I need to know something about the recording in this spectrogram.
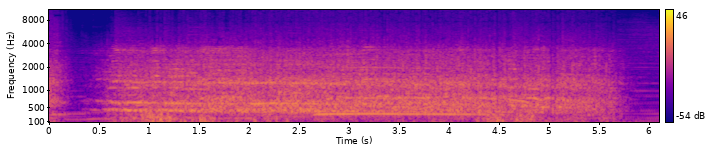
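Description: Large stadium crowd booing, a steady wash of many voices that swells in about a second in after a brief lull.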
